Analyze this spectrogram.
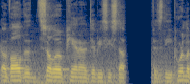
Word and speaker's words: Debussy: I mean, I'm not sure I'm pronouncing it exactly correctly either, but Claude Debussy, and it's spelled Debussy.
